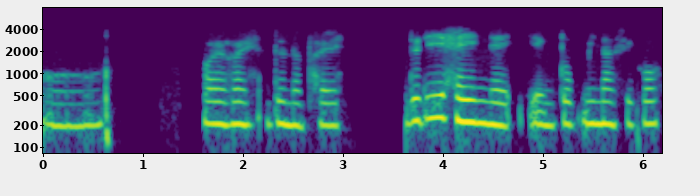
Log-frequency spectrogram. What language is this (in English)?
Manipuri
